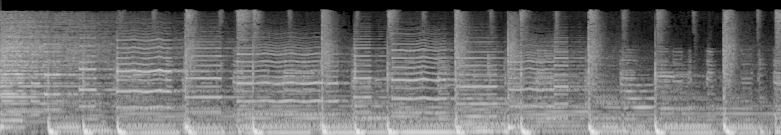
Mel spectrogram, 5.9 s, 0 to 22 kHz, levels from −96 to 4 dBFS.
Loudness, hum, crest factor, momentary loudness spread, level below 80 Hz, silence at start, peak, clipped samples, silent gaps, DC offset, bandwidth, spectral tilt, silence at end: -18 LUFS; none; 16 dB; 3 LU; -20 dBFS; 0 s; -2 dBFS; under 0.1%; none; under 0.1%; 17 kHz; -4 dB/octave; 0 s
